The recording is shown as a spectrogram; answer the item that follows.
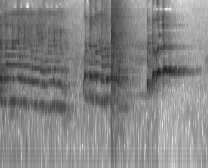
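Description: Three drawn-out, high-pitched vocal calls, the last one rising and then held steady, with a sharp click about halfway through.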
